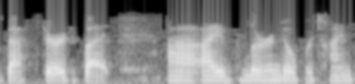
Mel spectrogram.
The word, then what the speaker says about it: Bestard: my names that badly my last names actually pronounced bustard but I've learned over time to answer to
